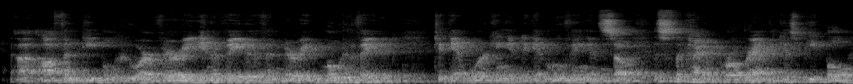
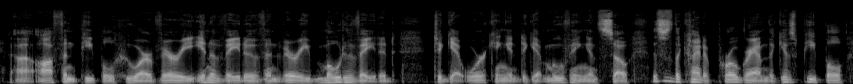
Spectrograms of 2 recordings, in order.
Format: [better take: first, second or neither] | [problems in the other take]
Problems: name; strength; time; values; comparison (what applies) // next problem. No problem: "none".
second | off-mic speech; far // room echo; noticeable; dies away in 1.2 s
